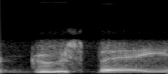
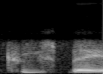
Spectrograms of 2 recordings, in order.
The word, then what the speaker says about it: Coos Bay: A lot of people, you know, when they pronounce it, they pronounce it either Coos Bay or Goose Bay, you know, sometimes, and it's actually just Coos Bay.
